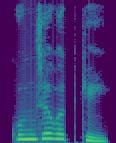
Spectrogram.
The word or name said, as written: ಕುಂಜವಕ್ಕಿ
